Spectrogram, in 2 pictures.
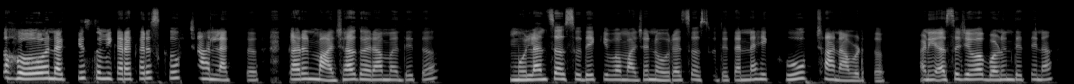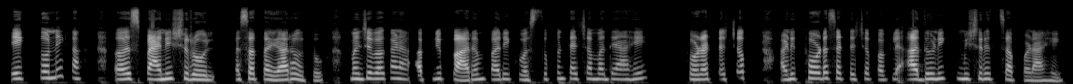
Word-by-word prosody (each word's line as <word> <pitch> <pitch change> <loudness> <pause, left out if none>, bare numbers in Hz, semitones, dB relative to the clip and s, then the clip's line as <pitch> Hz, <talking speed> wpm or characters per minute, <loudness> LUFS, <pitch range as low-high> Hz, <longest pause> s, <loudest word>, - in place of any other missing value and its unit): हो, 265 0 +6
नक्कीच 265 +3 +2
तुम्ही 270 -2 +1
करा 250 -1 +4
खरंच 285 +2 0
खूप 295 +1 -3
छान 255 -2 0
लागतं. 200 -2 -1 0.3
कारण 245 +2 +3
माझ्या 220 +1 +3
घरामध्ये 215 -3 -3
तर 245 - -9 0.8
मुलांचं 225 +4 +2
असू 235 -1 -2
दे 225 - 0
किंवा 220 -1 -5
माझ्या 205 +1 -4
नवऱ्याचं 200 +1 -4
असू 200 -1 -10
दे, 195 - -10
त्यांना 205 +2 -3
हे 240 0 -2
खूप 245 +5 -4
छान 230 -5 +1
आवडतं 175 -3 -5 0.4
आणि 215 -1 0
असं 210 +5 +1
जेव्हा 230 0 +2
बनवून 215 0 -2
देते 220 +1 -8
ना 220 +1 -5 0.4
एक 265 0 +6
तो 300 - +3
नाही 335 +6 -1
का 275 - 0 0.4
अ 235 +1 +4
स्पॅनिश 250 +3 +6
रोल 220 -2 +2 0.2
असा 240 +3 +4
तयार 215 +1 +4
होतो. 190 -7 -4 0.3
म्हणजे 260 +1 +2
बघा 265 +1 0
ना, 255 - -3
आपली 230 +5 -2
पारंपरिक 230 +4 +3
वस्तू 210 +4 -5
पण 270 - -5
त्याच्यामध्ये 250 -2 -3
आहे, 235 +3 -3 0.4
थोडा 230 -1 +5
टचअप 240 +6 -1 0.3
आणि 220 +4 0
थोडासा 280 0 +2
टचअप 240 0 -8
आपल्या 215 0 -5
आधुनिक 255 +3 +2
मिश्रितचा 255 -3 -3
पण 185 -2 -5
आहे. 175 -1 -4
230 Hz, 170 wpm, -24 LUFS, 210-255 Hz, 0.8 s, हो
